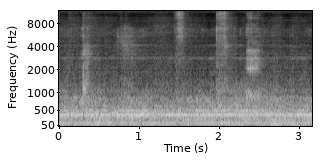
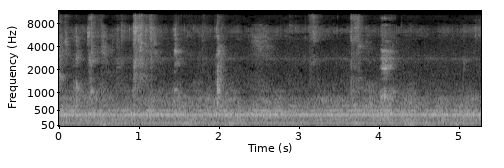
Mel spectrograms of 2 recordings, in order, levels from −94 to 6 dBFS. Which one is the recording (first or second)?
second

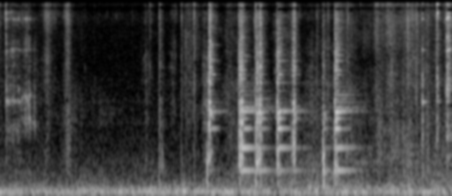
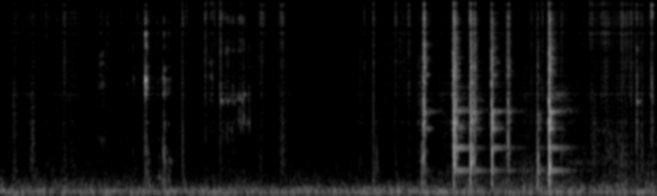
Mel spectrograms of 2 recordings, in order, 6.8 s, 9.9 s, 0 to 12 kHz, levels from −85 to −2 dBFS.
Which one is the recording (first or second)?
first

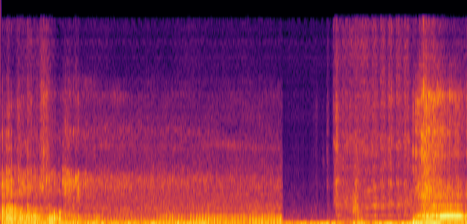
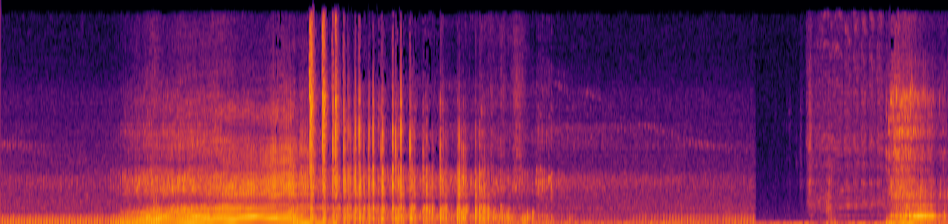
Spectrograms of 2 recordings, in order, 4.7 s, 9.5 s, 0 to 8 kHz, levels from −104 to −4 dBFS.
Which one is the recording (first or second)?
second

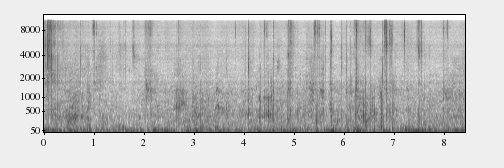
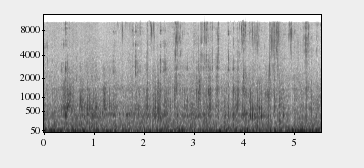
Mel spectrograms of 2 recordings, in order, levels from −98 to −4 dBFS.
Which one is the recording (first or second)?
second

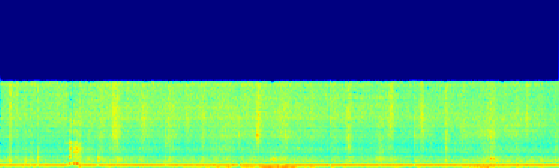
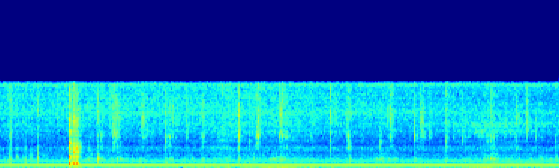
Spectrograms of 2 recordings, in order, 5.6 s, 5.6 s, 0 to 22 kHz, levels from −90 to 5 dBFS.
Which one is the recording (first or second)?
second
